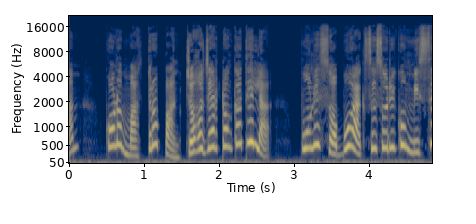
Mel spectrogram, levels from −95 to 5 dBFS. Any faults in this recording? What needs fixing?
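Nothing stood out on listening to this recording, so there is nothing here that needs fixing.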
